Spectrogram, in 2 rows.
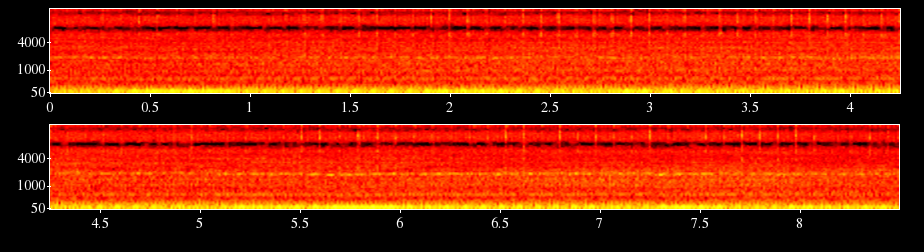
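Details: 2013 Honda CB motorcycle at idle: fast, light ticking about three or four per second over a low thrum; source of the tick unclear.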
